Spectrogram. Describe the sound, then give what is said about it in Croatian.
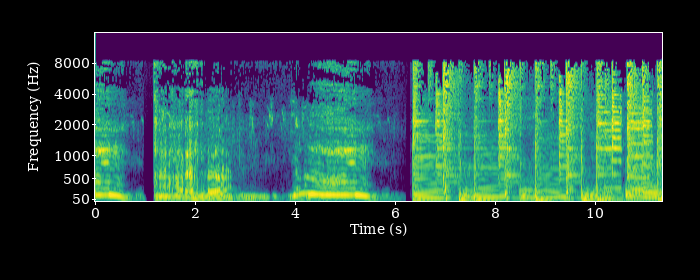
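Roaring of a young lion cub that had been searched for in the hills above Budva, Montenegro: rough, moaning roars repeated several times, loud, with wavering pitch, followed by a dense, loud stretch of sound. “Kakav lav, strašan lav. Pa nije baš strašan, ali bit će kad poraste.”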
